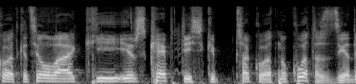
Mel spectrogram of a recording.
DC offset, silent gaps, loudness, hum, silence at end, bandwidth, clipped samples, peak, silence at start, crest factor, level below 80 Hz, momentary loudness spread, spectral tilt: under 0.1%; none; -14 LUFS; none; 0 s; 16.5 kHz; under 0.1%; -2 dBFS; 0 s; 12 dB; -34 dBFS; 6 LU; -5 dB/octave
